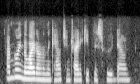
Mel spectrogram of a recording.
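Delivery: normal talking voice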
